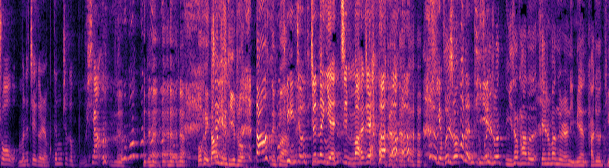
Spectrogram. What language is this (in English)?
Chinese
